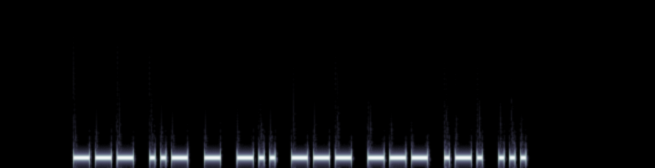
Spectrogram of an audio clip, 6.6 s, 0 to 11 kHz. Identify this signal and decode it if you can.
Morse code, heard as a keyed tone, about 22 wpm, 700 Hz. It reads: OUTDOORS
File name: practice / 22wpm / Eight Letter Words - 22wpm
